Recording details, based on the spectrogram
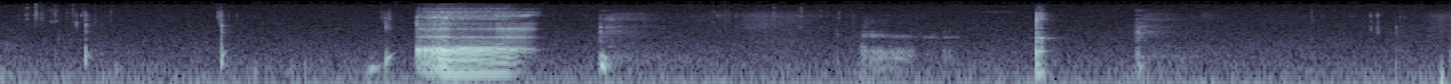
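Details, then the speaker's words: Single short burp amid clicks and low room noise, a belch of swallowed air; burp. "let me detain my burp hello I am doing my boyfriend did you hear did you like that"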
